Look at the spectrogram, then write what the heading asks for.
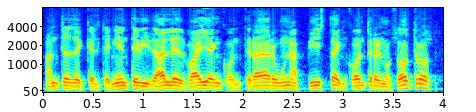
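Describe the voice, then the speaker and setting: Low-voiced Mexican crime boss played by a man. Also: a little mellow, lightly acted. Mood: grave, scheming. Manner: authoritative, deliberate. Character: cold, commanding male crime boss. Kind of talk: old Mexican radio serial acting.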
